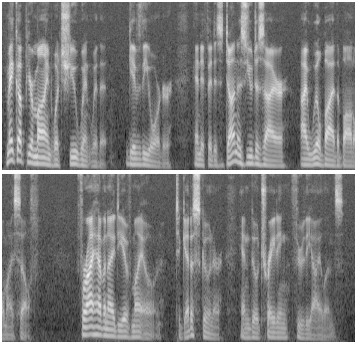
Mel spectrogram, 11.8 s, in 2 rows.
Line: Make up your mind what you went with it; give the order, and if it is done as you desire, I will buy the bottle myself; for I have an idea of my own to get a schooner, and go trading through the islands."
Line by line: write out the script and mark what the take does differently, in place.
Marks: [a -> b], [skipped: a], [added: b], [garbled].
Make up your mind what you went with it; give the order, and if it is done as you desire, I will buy the bottle myself; for I have an idea of my own to get a schooner, and go trading through the islands."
